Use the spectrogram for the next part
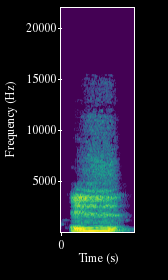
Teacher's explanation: jahar. Nafasnya tertahan jadi kita tak boleh luarkan nafas.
